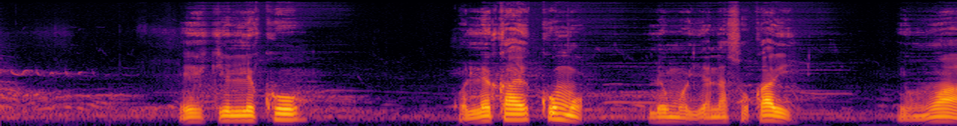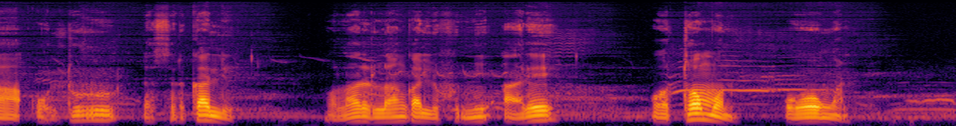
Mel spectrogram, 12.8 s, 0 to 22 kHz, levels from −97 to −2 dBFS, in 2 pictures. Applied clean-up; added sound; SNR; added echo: none; none; none; none.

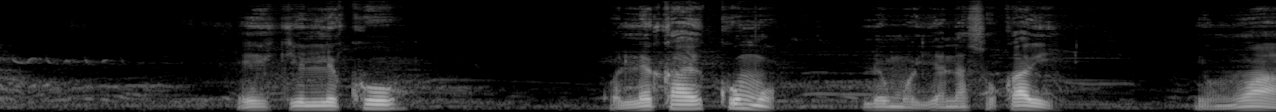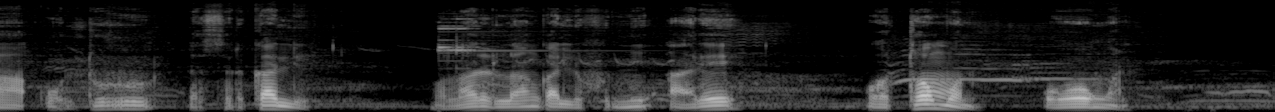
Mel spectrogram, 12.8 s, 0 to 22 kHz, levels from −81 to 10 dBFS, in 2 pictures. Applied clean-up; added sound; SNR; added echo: none; Tools; 17 dB; none.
